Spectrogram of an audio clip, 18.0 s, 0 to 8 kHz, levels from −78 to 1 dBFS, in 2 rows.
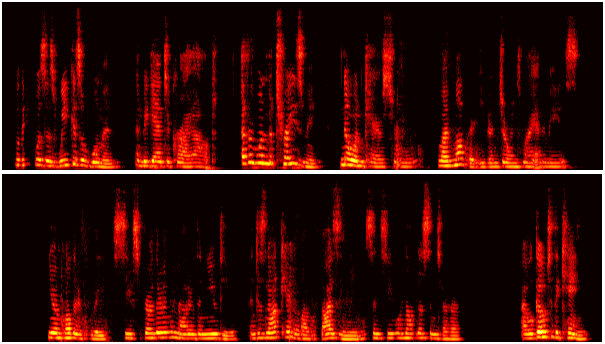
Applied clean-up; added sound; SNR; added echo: neural mask model DeepFilterNet 3.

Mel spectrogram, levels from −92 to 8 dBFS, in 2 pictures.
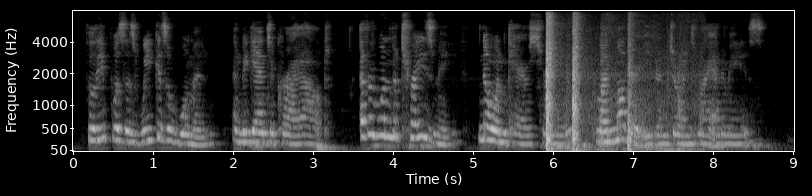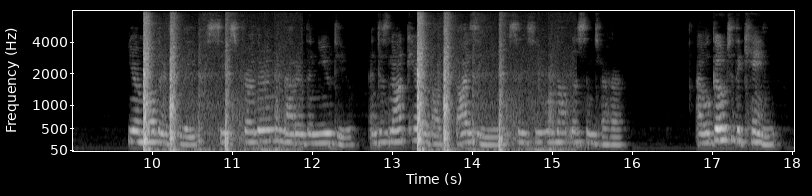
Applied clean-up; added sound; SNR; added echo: none; Train; -4 dB; reverberation time 0.3 s.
